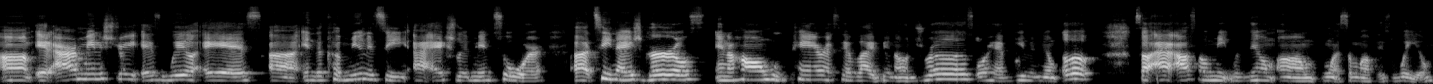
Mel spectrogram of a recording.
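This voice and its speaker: The speaker is loud, with a bright, sharp tone, and talks at a fairly slow pace. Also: woman, medium pitch for a woman, ordinary pitch variation. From Alabama, US South (Bessemer). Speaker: author. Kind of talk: interview. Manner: animated.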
